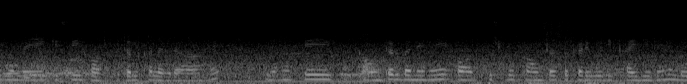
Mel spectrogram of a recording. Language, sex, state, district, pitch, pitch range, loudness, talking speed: Hindi, female, Chhattisgarh, Raigarh, 210 Hz, 200-225 Hz, -36 LUFS, 235 wpm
